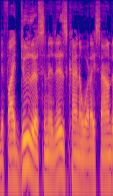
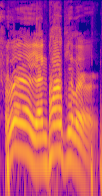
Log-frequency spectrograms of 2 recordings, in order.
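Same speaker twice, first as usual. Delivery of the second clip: very high, very loud, shrill sing-song, big swoops; 10 semitones higher, 12 dB louder than usual. Speaker describing a favourite character who is a poor doctor: Zoidberg voice. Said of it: "That voice".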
